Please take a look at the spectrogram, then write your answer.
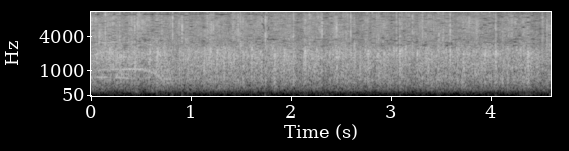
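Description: A university address audience breaks into sustained, dense applause from a large crowd, steady and loud throughout with no voices standing out.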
